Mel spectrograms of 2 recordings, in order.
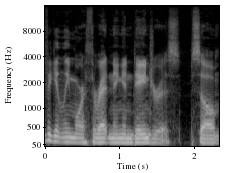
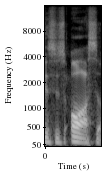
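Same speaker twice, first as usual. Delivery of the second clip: put-on overexcited voice. Mocking how thrilled he seems: imitating Keemstar's excitement. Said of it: "this is so exciting for him".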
